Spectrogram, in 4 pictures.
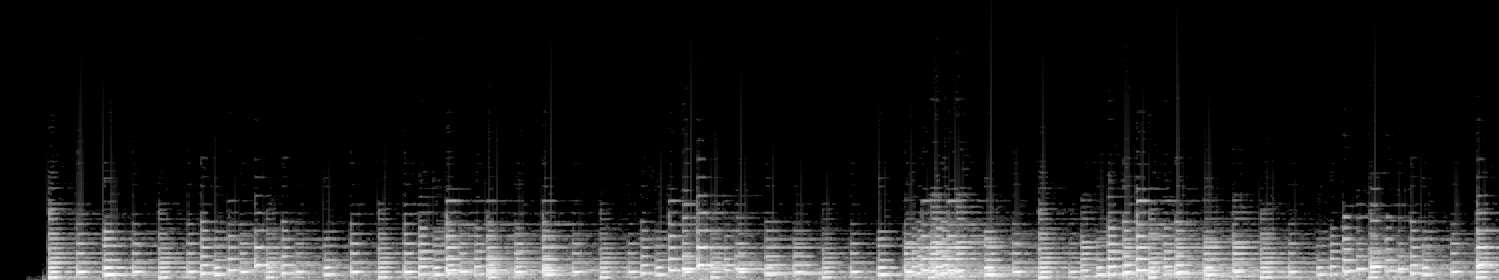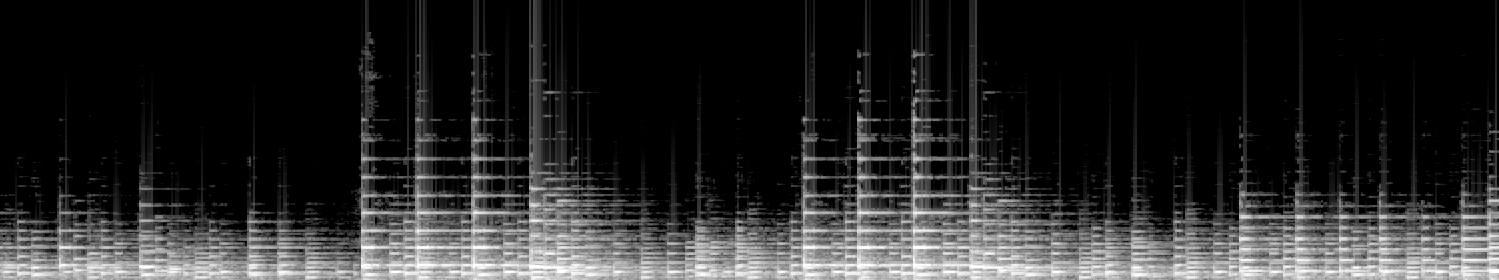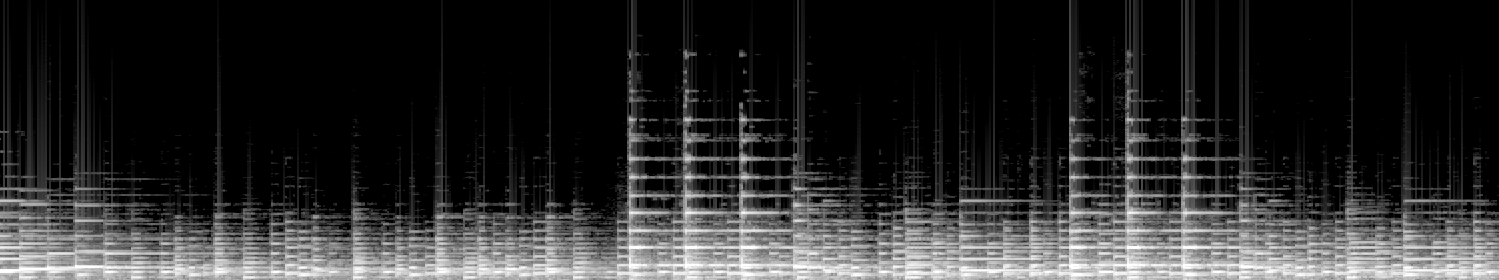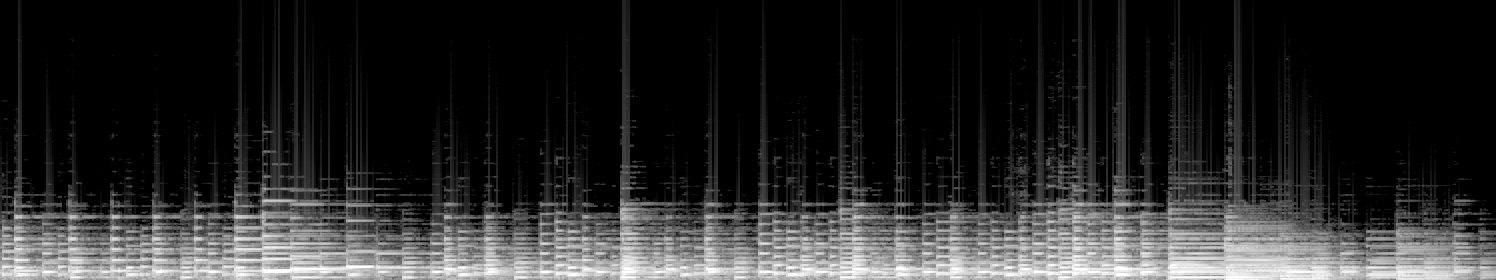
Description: pianoforte
la destra diventa dispensatrice di swing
